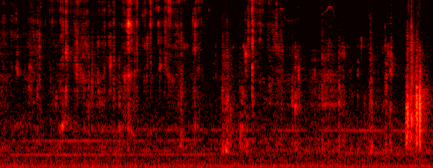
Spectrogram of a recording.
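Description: Near silence with faint chewing of a sweet potato fry: a few soft, scattered mouth clicks.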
